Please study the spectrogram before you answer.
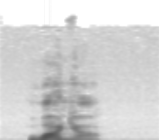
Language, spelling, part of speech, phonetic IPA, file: Polish, łania, noun, [ˈwãɲa], Pl-łania.ogg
